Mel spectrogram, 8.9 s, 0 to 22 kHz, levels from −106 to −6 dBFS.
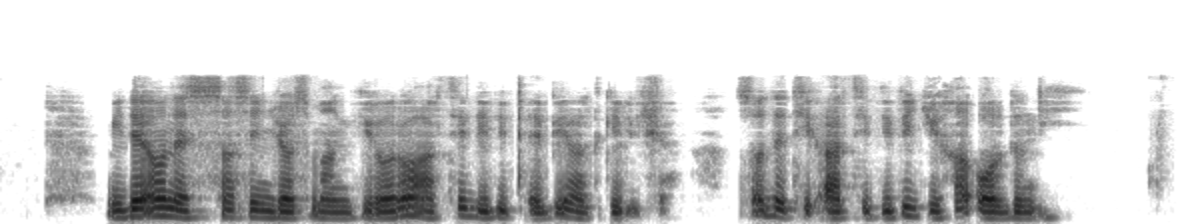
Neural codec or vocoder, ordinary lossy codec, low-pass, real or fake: none; AAC, 32 kbps; 5.4 kHz; real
